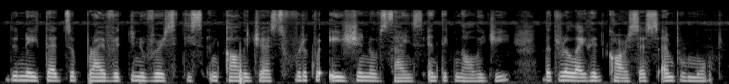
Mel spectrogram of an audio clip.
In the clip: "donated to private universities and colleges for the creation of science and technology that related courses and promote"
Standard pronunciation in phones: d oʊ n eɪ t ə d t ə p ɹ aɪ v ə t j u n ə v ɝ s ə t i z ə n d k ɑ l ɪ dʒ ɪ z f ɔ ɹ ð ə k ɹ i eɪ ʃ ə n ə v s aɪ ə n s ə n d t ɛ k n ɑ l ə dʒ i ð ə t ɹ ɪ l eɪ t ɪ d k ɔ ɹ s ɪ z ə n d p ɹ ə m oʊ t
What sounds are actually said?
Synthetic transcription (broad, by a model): d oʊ n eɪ t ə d s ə p ɹ aɪ v ə t j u n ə v ɝ s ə t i s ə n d k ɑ l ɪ dʒ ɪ s f ɔ ɹ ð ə k ɹ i eɪ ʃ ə n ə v s aɪ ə n s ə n t ɛ k n ɑ l ə dʒ i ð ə t ɹ ɪ l eɪ t ɪ d k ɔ ɹ s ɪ s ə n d p ɹ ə m oʊ t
